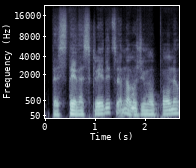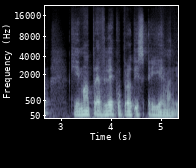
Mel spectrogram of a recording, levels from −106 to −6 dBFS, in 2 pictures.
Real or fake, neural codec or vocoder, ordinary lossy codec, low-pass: fake; codec, 44.1 kHz, 2.6 kbps, DAC; none; none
